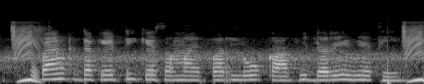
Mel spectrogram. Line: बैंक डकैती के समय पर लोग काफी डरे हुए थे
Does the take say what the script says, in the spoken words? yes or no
yes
